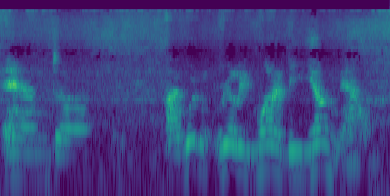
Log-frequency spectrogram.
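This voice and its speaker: Noticeable background noise sits behind this recording. A woman with an American accent speaks at a very slow pace. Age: 80s+. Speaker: interviewee. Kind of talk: interview. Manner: hesitant.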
